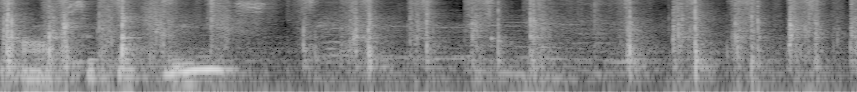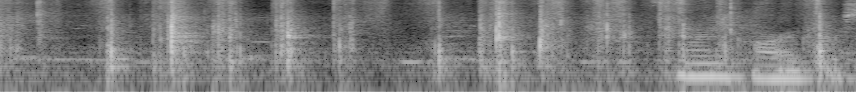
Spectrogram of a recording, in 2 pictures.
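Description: Tarot cards being shuffled and drawn, a rapid series of close riffling flicks and soft slaps repeating steadily throughout, with a voice speaking faintly in the background.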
